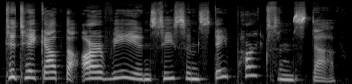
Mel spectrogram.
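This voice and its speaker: An earnest young mother, acted by a woman, speaks in a high, crisp-edged bright voice. She is resolute and emphatic, heartfelt in her dramatic story reading, with music playing softly behind. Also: big pitch swings, unhurried, exaggerated voice. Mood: content.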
